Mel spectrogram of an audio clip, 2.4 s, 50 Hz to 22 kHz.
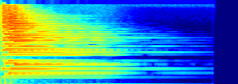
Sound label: C Major 7th Suspended 2nd G, chord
